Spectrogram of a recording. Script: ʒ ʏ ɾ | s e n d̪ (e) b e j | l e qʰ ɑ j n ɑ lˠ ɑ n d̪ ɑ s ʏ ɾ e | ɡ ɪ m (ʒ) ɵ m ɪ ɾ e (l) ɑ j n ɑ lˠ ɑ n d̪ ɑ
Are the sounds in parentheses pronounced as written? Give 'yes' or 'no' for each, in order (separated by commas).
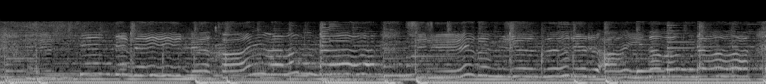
yes, yes, no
